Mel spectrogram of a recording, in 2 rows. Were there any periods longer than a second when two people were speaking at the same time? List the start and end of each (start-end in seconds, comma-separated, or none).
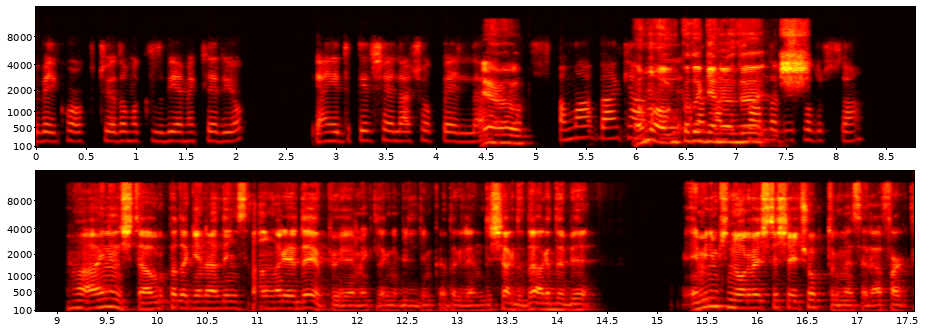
6.0-7.7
